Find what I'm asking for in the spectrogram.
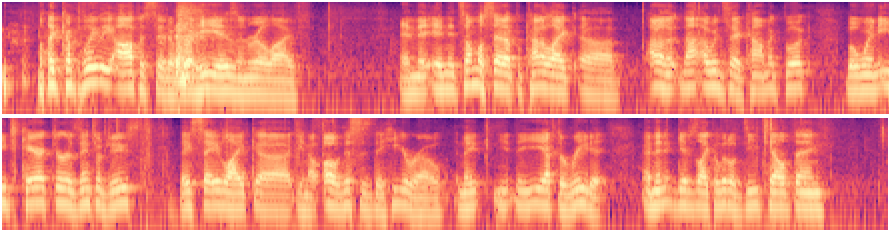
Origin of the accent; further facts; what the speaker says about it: Nebraska, United States; born there; I was born in Nebraska and lived on a farmhouse.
